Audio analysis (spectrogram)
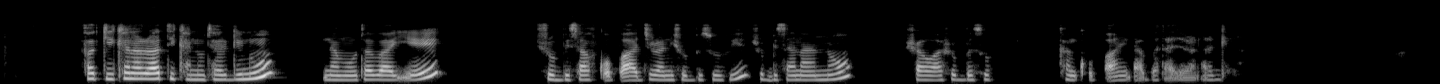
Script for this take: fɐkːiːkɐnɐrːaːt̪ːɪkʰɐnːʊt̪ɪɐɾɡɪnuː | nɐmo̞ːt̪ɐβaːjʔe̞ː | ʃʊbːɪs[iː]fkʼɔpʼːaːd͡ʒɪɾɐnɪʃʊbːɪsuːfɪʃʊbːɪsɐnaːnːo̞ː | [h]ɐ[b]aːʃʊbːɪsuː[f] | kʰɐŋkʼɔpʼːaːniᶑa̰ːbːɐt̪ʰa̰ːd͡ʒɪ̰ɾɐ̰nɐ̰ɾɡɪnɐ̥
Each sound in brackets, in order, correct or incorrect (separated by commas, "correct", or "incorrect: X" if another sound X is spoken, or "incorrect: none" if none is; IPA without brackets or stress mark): incorrect: aː, incorrect: ʃ, incorrect: w, correct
